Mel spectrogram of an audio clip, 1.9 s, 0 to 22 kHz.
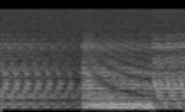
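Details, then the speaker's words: Williams System 6 pinball machine (Fire Power) sound board self-test: warbling electronic tones step through effects, then a louder pulsing sound. The loop runs until power is cycled, testing most of the board. Normal. "it will put the sound board into its own diagnostic test where it will it'll just start cycling through various sound and speeches"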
